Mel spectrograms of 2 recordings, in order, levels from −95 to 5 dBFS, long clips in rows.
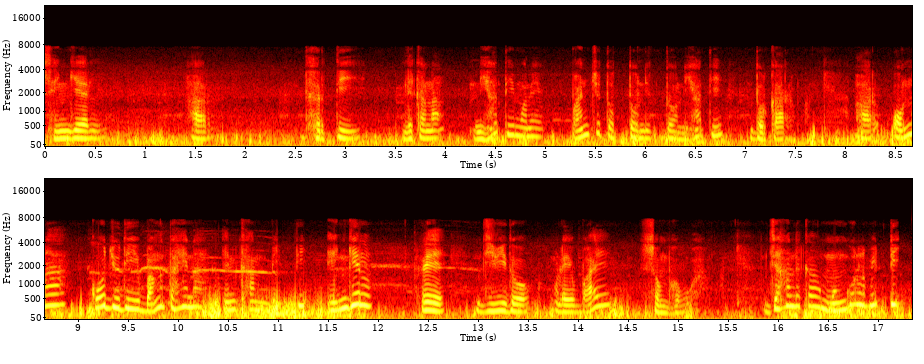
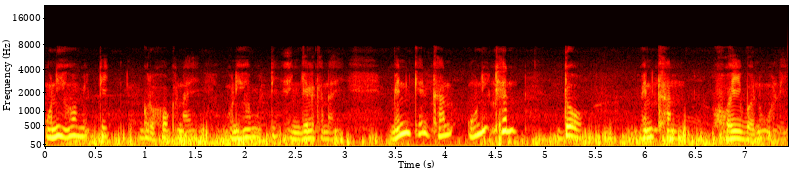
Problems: constant background noise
